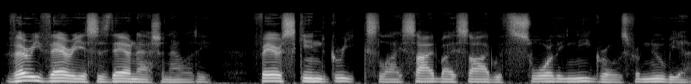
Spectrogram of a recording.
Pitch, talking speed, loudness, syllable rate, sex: 125 Hz, 150 wpm, -18 LUFS, 4.2 syllables/s, male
